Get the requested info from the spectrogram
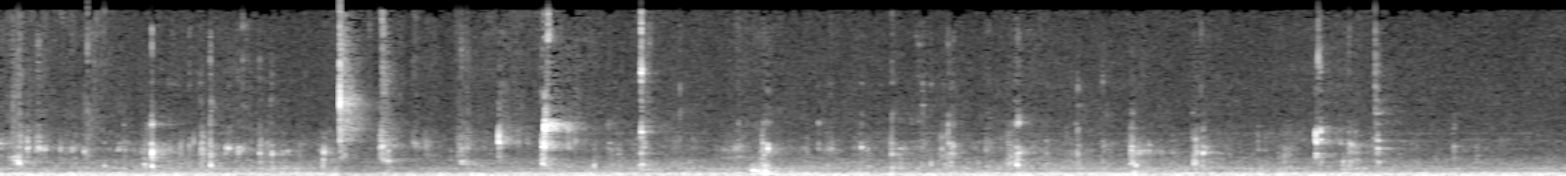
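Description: A person chewing lobster tail meat close to the microphone: irregular wet mouth clicks and smacks, a few every second, over a faint steady hum.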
